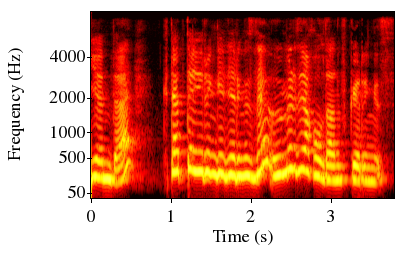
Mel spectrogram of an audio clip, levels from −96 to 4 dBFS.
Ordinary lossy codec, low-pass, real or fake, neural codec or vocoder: AAC, 48 kbps; 7.2 kHz; fake; vocoder, 44.1 kHz, 128 mel bands every 256 samples, BigVGAN v2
